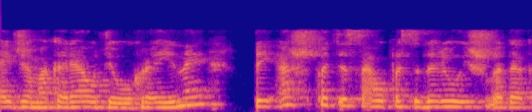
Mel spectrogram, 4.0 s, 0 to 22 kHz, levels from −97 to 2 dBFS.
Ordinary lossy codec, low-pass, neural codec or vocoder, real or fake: AAC, 32 kbps; 7.2 kHz; none; real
